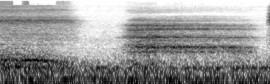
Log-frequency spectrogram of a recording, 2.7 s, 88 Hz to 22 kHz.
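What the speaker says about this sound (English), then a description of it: "3 more deep breaths, so deep inhale" Deep inhale through the nose during a lower body roll-out exercise: a long, close, breathy rush of air, a brief pause, then another drawn-out breath, soft and steady.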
